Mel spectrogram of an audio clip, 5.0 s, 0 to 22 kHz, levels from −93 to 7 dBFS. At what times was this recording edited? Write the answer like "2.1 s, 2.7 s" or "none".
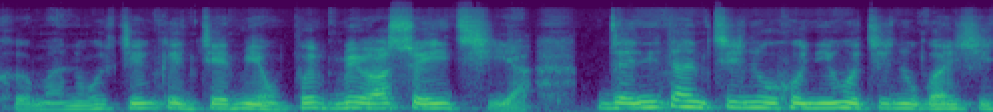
2.9 s

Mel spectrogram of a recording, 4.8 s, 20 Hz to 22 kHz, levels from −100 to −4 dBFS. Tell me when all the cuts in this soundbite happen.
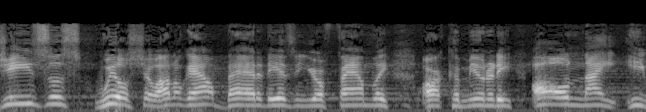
3.9 s

